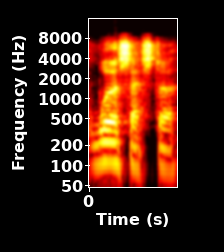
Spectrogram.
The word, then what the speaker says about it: Worcester: I know that because Worcester's nearby as well, they pronounce it Worcester. I think in Massachusetts. Over Worcester, here, yeah, it's Worcester. But I think so you have Worcestershire sauce, of course. So you pronounce it like you pronounce that as it should be, but it's actually Worcester, not Worcester or Worcester.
